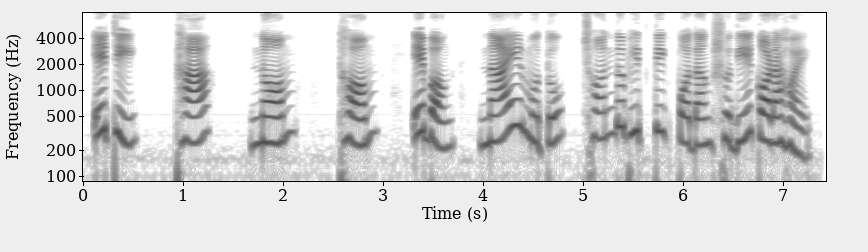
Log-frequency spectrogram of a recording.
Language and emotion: Bengali, neutral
